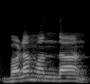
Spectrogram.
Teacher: ஆனால் வலம் வந்தான் என்பதில் மகர மெய்யெழுத்தை அடுத்து வகர எழுத்து வருவதனால் மகர மெய்யானது தனக்குரிய அரை மாத்திரை அளவிலிருந்து குறைந்து 1/4 மாத்திரை அளவில் ஒலிக்கிறது. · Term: மகர குறுக்கம்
